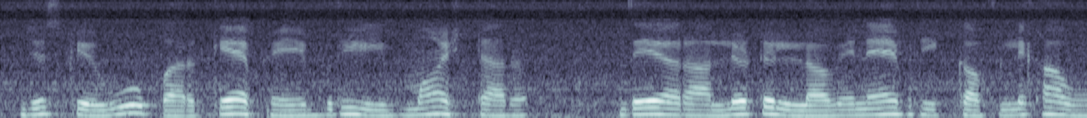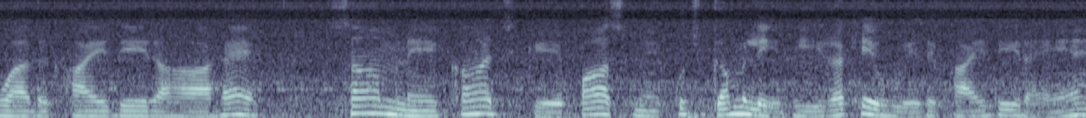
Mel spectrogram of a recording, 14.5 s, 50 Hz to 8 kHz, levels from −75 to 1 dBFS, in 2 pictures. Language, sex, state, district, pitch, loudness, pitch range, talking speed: Hindi, male, Uttarakhand, Tehri Garhwal, 140 Hz, -17 LUFS, 125-155 Hz, 130 wpm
